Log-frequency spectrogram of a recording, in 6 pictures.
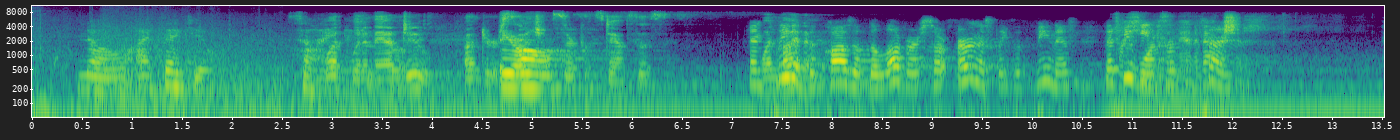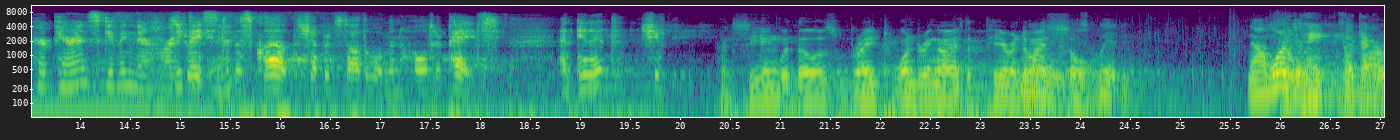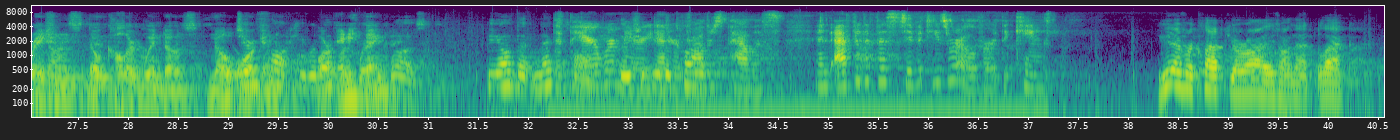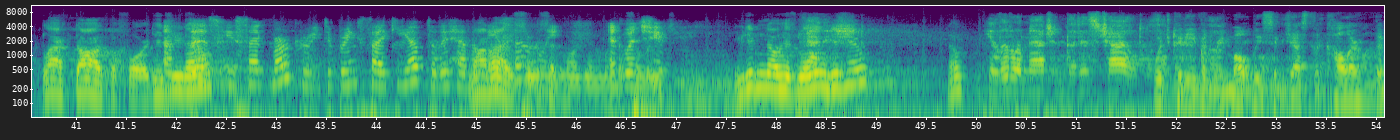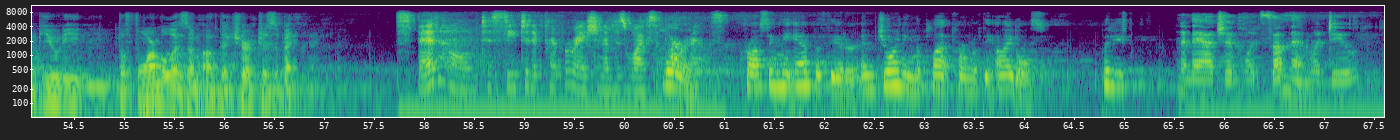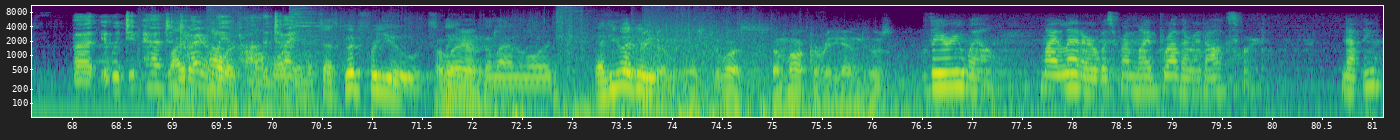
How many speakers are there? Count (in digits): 9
